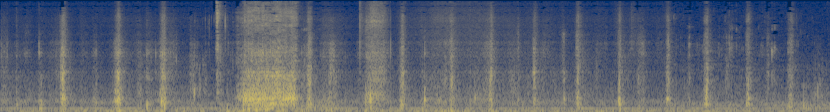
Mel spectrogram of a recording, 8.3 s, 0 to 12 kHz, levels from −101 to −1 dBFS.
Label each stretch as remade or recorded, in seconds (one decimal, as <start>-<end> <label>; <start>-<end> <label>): 0.0-1.9 remade; 1.9-3.2 recorded; 3.2-6.7 remade; 6.7-8.3 recorded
